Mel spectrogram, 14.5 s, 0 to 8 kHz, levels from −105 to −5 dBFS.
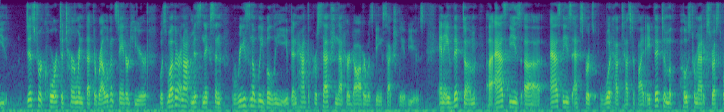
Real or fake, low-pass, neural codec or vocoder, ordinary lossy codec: fake; 7.2 kHz; autoencoder, 48 kHz, 128 numbers a frame, DAC-VAE, trained on Japanese speech; Opus, 64 kbps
